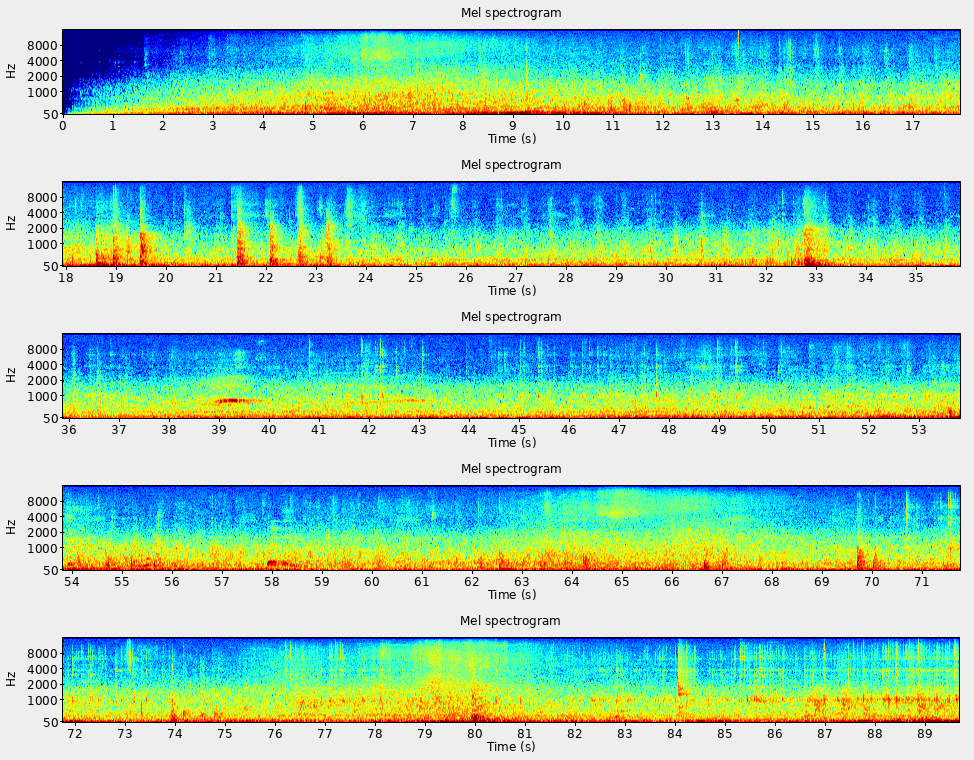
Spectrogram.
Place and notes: Lithuania, Utena, in a yard
a yard between two buildings. passengers, street ambience, some sound installation above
